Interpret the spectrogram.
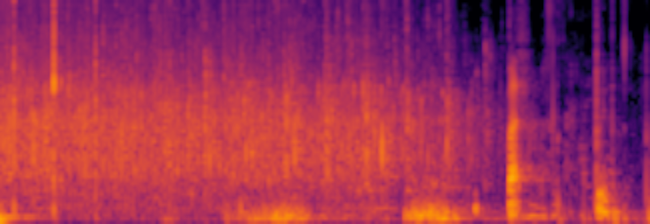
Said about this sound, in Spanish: Un aplauso para esta obra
